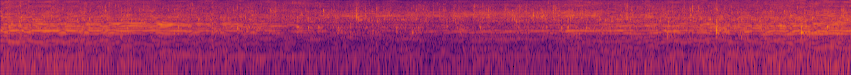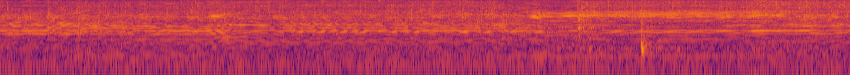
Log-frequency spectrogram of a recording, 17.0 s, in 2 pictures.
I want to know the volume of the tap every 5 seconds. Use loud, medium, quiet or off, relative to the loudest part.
medium, loud, loud, loud.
